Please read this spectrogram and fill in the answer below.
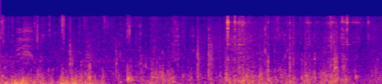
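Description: Wind buffeting the microphone in a small boat, strongest in the first second or so, with scattered small knocks.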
